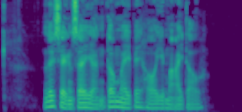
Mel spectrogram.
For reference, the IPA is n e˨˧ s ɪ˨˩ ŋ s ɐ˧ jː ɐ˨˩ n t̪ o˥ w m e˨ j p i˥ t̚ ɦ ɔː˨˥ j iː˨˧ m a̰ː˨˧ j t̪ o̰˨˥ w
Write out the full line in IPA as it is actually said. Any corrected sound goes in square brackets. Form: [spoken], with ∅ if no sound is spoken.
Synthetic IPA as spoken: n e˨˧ s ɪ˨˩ ŋ s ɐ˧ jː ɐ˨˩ n t̪ o˥ w m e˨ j p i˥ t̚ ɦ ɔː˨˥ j iː˨˧ m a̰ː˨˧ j t̪ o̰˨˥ w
